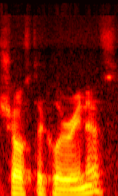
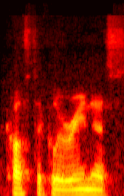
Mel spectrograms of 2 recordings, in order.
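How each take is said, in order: First: The name begins with a soft sh sound. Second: The name begins with a hard k sound. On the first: It sounds more like a dragon. The speaker calls it right. "I like to pronounce it Shosta Clarinus" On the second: It sounds cheesy. The speaker calls it wrong. "just hits my cheese meter a little too high"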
